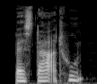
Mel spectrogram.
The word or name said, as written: bastardhund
